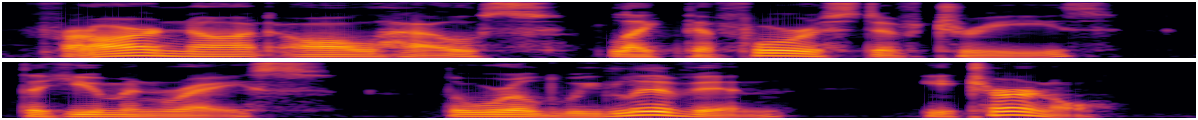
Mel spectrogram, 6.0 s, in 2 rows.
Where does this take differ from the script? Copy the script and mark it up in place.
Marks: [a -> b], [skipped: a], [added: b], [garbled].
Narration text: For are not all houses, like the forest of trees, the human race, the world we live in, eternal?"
For are not all [houses, -> house] like the forest of trees, the human race, the world we live in, eternal?"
